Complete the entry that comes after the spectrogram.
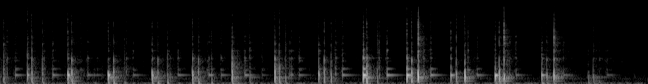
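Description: Fingernails tap the lid of a small, round, closed metal tin of hand putty with a "Hand Gum" label. About twenty-two quick, uneven clicks are heard, each a short hollow tick with a woody, pitched ring that stops almost at once.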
